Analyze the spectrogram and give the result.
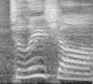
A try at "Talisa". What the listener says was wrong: No, Talisa. No, Talisa. No, there's no H. No, Talisa. Talisa. Talisa. No, Talisa. No, no H.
